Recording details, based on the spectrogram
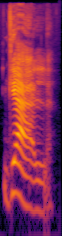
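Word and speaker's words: قال: Now, in the regions where the qaf is pronounced as a g sound, then that word would be gal, gal.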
